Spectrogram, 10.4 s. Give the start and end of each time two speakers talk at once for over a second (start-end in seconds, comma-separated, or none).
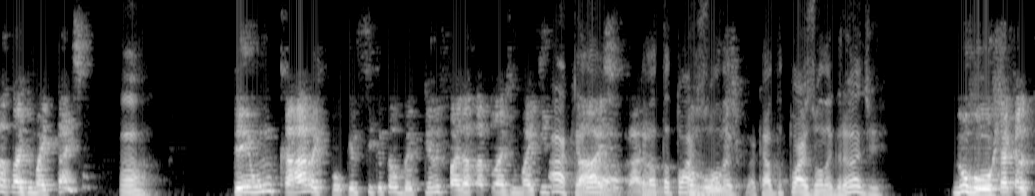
5.5-7.1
